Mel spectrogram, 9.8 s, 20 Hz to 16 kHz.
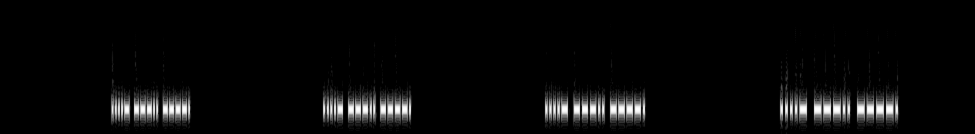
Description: Morse code, heard as a keyed tone, about 66 wpm, 700 Hz. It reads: 489 489 489 489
